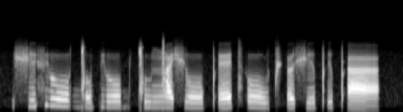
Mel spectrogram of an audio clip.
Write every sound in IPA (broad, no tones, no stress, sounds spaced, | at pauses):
ʃ ɪ fʲ oː ɡ͡ǀ o pʲ oː b ǀ u ŋ͡ǀ a ʃ oː pʼ ɛ t͡sʼ oː w t͡ʃʼ œ ʃ ɪ pʼ ɪ pʼ a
